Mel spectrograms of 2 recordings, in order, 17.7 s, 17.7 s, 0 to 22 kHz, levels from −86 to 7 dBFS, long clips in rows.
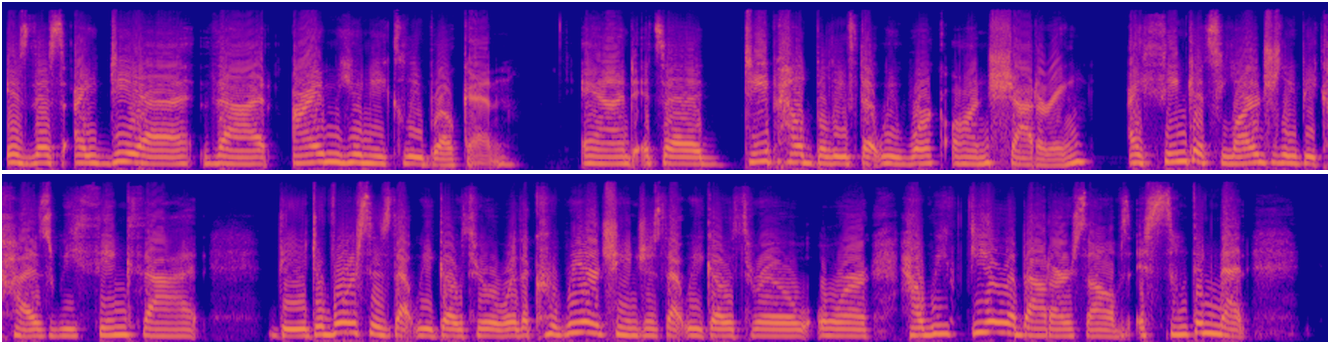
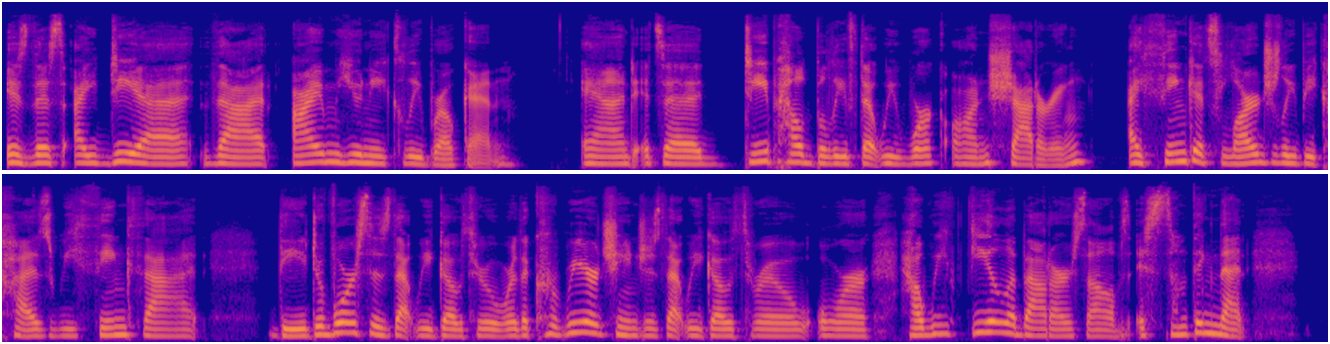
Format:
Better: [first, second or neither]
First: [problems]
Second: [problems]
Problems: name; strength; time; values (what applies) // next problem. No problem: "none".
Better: second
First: distortion; heavy; 6 dB below the speech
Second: none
